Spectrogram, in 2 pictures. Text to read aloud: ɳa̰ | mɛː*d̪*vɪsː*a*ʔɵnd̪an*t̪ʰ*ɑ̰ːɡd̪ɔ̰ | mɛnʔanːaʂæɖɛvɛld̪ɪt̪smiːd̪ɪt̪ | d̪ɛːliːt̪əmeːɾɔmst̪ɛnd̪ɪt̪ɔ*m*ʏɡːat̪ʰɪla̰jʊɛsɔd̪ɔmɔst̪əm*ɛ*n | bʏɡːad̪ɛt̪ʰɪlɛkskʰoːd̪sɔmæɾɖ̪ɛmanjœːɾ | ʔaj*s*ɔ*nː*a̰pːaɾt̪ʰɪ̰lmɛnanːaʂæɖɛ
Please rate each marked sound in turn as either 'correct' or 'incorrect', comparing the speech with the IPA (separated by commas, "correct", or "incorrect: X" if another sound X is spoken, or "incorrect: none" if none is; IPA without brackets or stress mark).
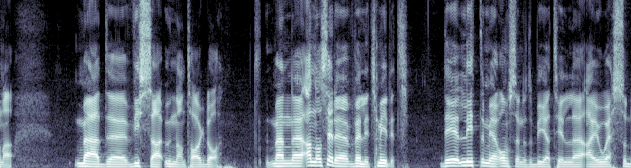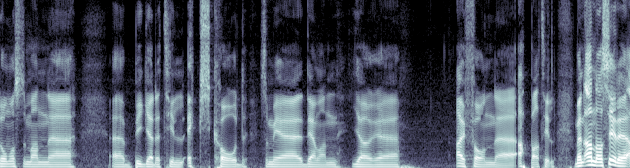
correct, correct, correct, incorrect: b, incorrect: a, incorrect: f, incorrect: n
